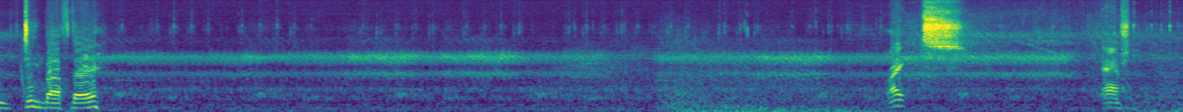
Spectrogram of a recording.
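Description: A spaceship's engine hums steadily.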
